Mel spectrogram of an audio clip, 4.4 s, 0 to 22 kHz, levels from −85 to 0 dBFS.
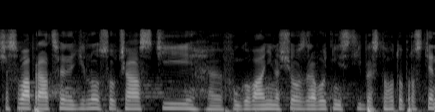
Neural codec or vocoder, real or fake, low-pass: none; real; 7.2 kHz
